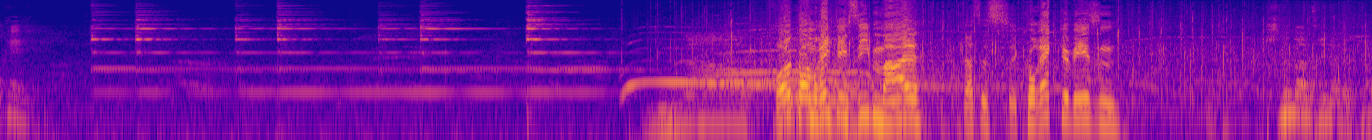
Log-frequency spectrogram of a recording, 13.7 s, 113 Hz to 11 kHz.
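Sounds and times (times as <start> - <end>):
speech: 0.0 - 0.4, 7.8 - 11.3, 12.8 - 13.7
bell being struck: 0.9 - 6.2.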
